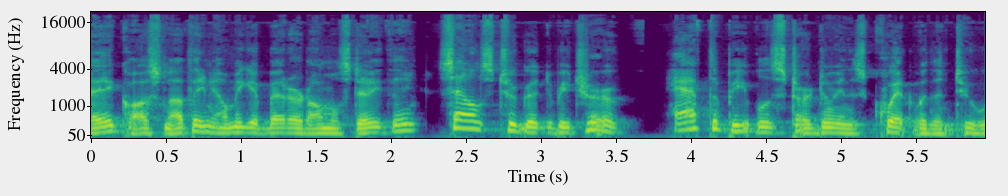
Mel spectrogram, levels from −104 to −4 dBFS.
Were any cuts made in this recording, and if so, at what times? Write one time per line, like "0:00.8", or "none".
0:02.2
0:03.7

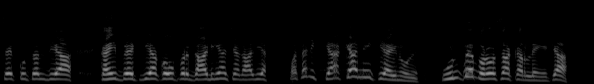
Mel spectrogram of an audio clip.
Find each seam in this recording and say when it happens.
none

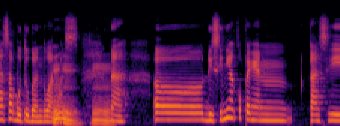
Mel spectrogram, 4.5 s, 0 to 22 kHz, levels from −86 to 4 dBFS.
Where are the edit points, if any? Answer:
none

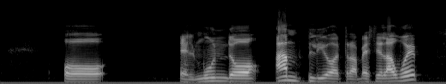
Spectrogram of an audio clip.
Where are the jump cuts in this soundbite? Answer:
none

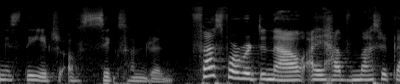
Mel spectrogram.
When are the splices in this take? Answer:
0:01.7

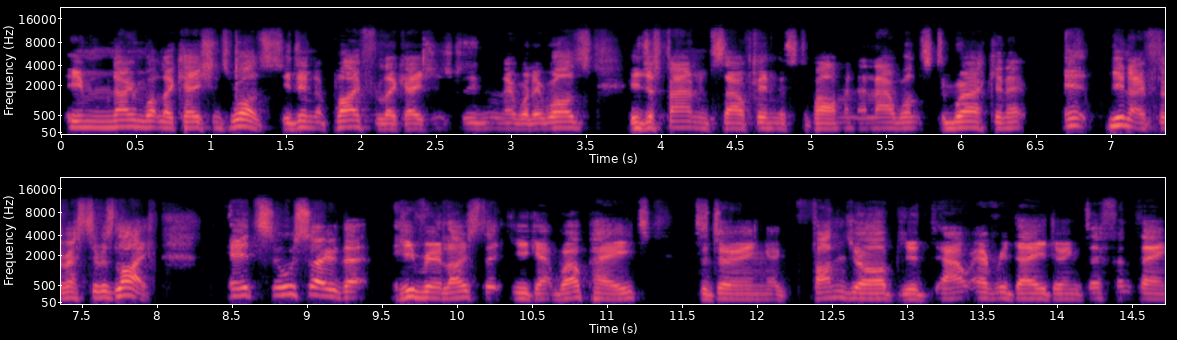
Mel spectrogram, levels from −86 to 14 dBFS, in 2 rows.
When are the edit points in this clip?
none

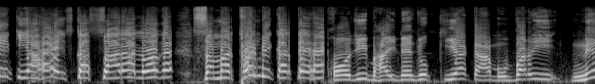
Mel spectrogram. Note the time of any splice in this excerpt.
0:03.3

